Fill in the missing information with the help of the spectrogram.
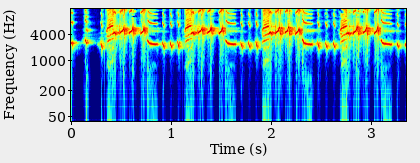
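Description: An Icterine warbler sings a loud, high jumble of chattering, whistled and squeaky notes, repeating the same short phrase about every 0.8 seconds.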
